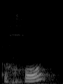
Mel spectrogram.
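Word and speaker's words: rho: c'est une forme de paix et ça se prononce ro les premières lettres de son nom christophe bien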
